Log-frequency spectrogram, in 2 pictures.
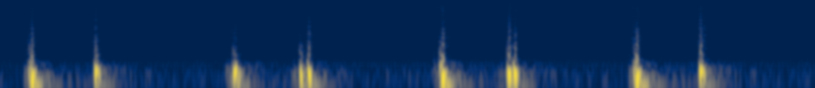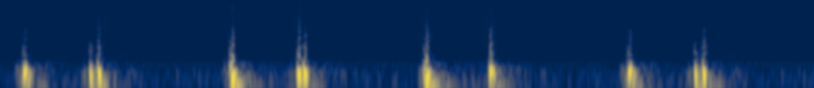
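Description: Heartbeat sound effect: a steady double thump (lub-dub) about once a second over a faint low hum, used as a suspense beat while the verdict is awaited.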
